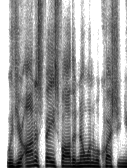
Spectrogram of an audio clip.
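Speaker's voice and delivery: normal talking voice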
